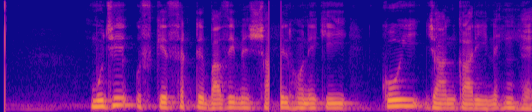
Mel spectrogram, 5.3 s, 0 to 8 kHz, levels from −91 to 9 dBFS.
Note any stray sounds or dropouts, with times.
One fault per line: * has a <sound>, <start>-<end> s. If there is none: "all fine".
* has a dropout, 2.7-2.8 s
